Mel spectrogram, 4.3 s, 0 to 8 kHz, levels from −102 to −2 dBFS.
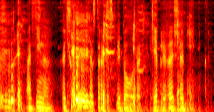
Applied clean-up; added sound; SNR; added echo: neural mask model RNNoise.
